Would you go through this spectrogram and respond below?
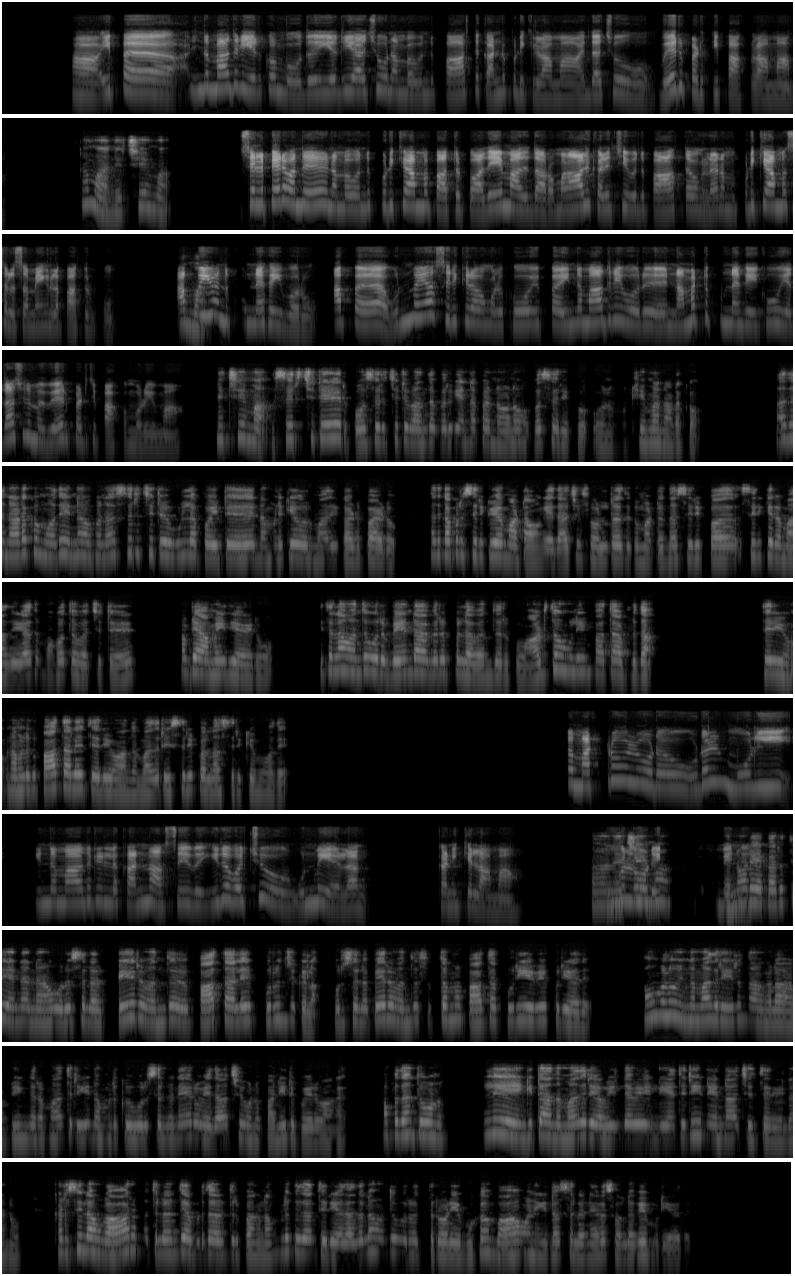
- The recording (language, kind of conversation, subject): Tamil, podcast, சிரித்துக்கொண்டிருக்கும் போது அந்தச் சிரிப்பு உண்மையானதா இல்லையா என்பதை நீங்கள் எப்படி அறிகிறீர்கள்?
- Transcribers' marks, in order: other noise; unintelligible speech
